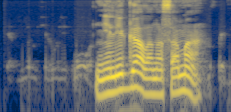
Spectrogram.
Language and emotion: Russian, angry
